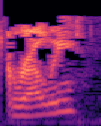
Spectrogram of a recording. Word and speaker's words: Shkreli: It's Shkreli.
